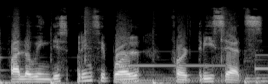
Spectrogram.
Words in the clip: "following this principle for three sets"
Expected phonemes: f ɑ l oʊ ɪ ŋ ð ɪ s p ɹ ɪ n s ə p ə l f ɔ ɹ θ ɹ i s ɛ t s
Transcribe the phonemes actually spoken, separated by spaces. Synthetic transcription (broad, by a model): f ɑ l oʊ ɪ ŋ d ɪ s p ɹ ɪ n s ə p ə l f ɔ ɹ t ɹ i s ɛ t s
